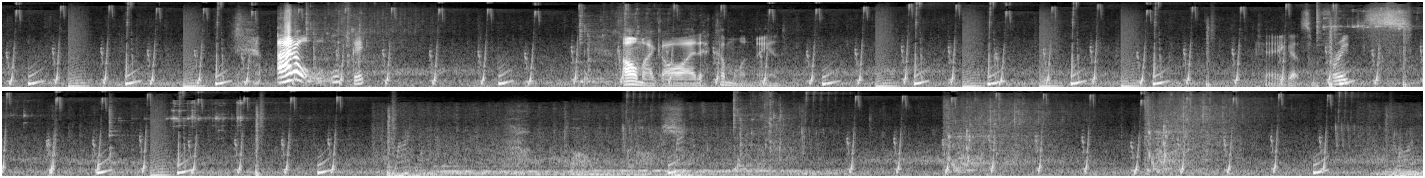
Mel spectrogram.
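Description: Soft bubbles pop and plink in a quick, steady patter.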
